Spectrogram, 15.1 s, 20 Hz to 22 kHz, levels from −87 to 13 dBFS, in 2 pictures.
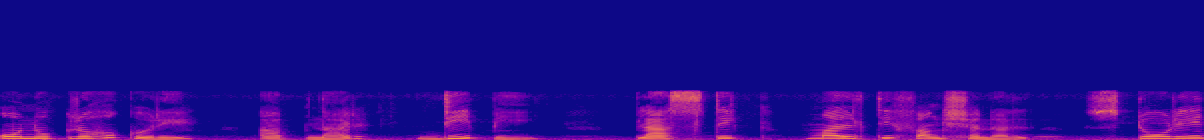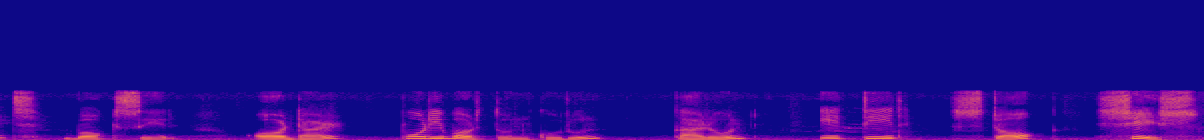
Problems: none marked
